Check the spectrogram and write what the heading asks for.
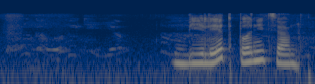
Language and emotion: Russian, neutral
